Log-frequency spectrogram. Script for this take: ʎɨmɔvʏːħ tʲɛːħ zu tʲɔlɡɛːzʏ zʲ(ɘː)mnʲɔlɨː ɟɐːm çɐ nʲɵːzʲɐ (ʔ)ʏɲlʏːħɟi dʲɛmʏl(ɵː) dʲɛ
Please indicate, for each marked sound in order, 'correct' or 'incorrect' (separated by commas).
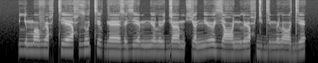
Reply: incorrect, incorrect, incorrect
